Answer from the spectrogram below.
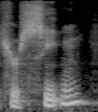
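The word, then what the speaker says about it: quercetin: a big fan of sure certain sometimes pronounced cure Seaton it's a compound that's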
